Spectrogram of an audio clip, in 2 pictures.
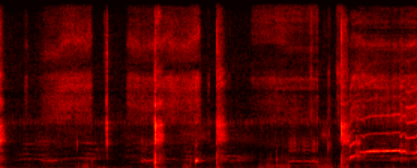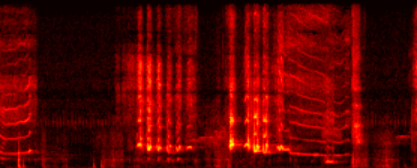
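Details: A pet Yorkshire Terrier, annoyed by air blown in his face, makes odd noises: quiet snuffles and clicks, then a run of thin whistled whines, some rising and falling, clustered near the end.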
